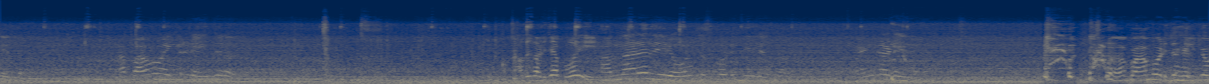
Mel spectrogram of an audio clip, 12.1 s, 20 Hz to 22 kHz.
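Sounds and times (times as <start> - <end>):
vehicle engine hum and road noise: 0.0 - 12.0.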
